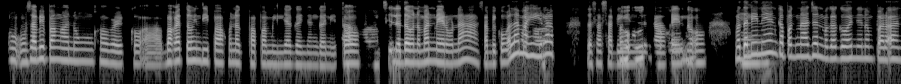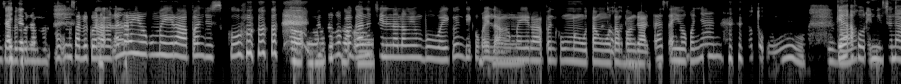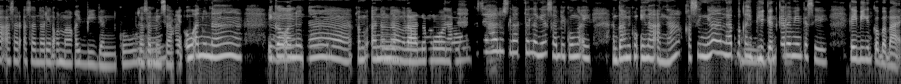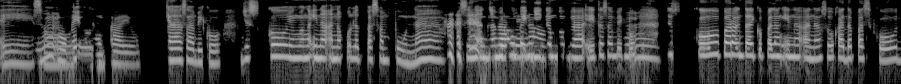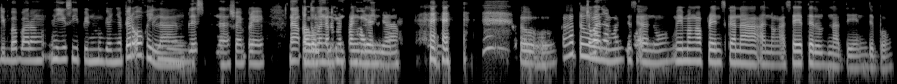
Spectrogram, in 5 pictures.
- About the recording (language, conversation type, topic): Filipino, unstructured, Ano ang mga pangarap na nais mong makamit bago ka mag-30?
- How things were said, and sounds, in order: static; distorted speech; laugh; chuckle; laugh; laugh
